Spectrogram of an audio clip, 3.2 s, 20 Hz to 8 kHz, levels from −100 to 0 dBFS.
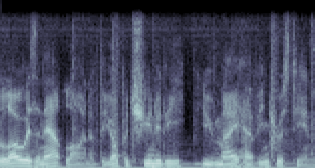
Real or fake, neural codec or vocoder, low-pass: real; none; 7.2 kHz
